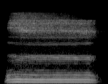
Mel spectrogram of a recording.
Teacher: your glottis is vibrating, and you can actually feel this in your throat with your hand. If you say a bunch of different sounds, so like zzz, you can feel the vibration of your glottis through the outside of your throat.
